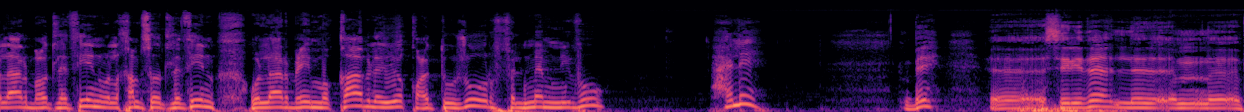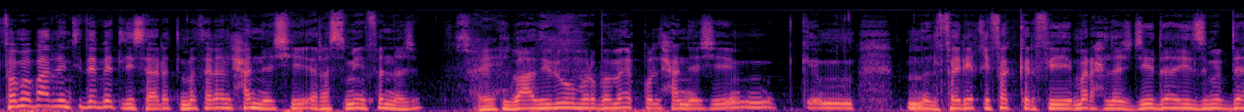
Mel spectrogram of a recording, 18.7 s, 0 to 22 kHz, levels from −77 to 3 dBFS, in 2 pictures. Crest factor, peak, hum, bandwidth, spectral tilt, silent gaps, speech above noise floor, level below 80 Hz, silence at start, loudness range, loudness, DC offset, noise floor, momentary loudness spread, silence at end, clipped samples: 12 dB; -8 dBFS; none; 16 kHz; -6 dB/octave; none; 34 dB; -36 dBFS; 0 s; 4 LU; -22 LUFS; under 0.1%; -55 dBFS; 6 LU; 0 s; under 0.1%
